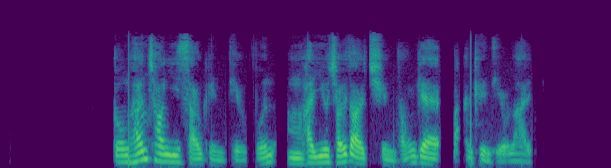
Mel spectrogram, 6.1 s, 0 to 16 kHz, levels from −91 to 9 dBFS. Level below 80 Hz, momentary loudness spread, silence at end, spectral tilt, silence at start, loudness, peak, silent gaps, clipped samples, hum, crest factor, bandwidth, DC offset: -58 dBFS; 12 LU; 0.8 s; -6 dB/octave; 1.15 s; -21 LUFS; -2 dBFS; 2.77-2.86 s, 4.41-4.52 s; under 0.1%; none; 20 dB; 7.8 kHz; under 0.1%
